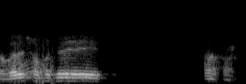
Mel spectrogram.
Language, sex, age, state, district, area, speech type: Odia, male, 60+, Odisha, Gajapati, rural, conversation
